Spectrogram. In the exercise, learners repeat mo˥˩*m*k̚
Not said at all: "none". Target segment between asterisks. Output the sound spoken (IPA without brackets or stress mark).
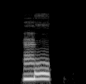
none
